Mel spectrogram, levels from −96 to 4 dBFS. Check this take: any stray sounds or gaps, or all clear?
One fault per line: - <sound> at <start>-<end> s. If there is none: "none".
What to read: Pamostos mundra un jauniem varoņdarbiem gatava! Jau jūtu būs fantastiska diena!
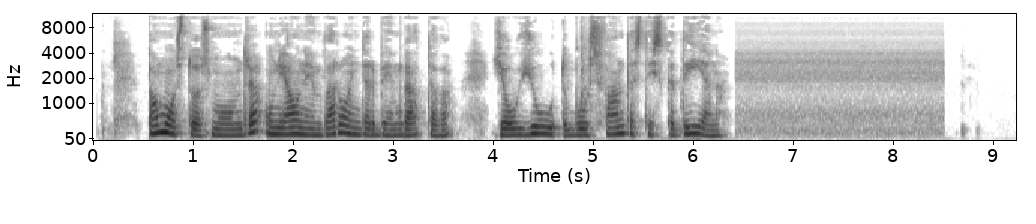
none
